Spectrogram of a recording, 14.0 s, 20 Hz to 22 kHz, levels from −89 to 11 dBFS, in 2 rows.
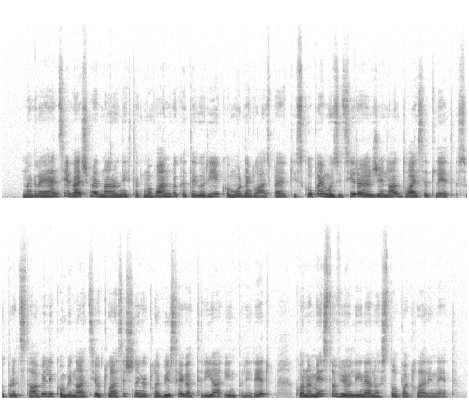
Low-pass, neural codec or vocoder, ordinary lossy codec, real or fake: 19.8 kHz; none; none; real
